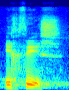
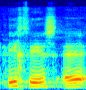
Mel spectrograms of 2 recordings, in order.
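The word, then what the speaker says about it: ἰχθύς: resulta que el pez en griego se dice y cis aquí lo he puesto con letras griegas pero bueno créanme ustedes esto se pronuncia dirigirse y cis la primera letra la primera letra de cada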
